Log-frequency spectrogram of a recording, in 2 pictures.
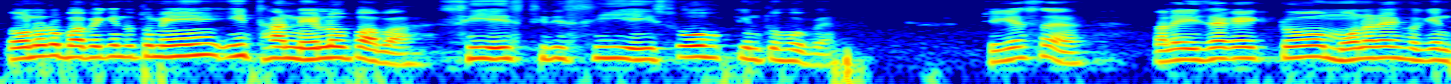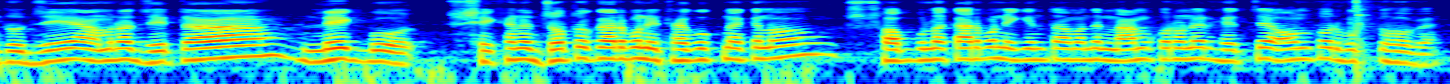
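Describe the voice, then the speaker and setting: In a dull lo-fi recording, a young chemistry tutor lectures at a whiteboard at a quick pace. His high voice stays steady with a darkish tone as he repeats points and checks understanding with tag questions.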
